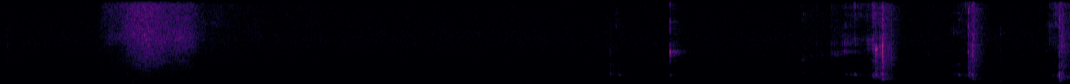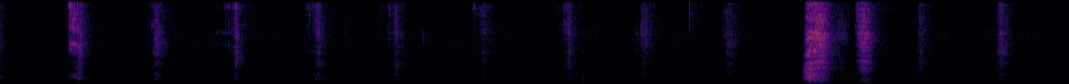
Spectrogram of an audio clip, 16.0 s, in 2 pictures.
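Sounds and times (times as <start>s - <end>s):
person crunching chili pepper: 6.0s - 15.7s.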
